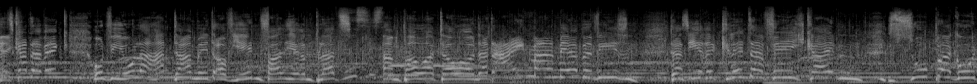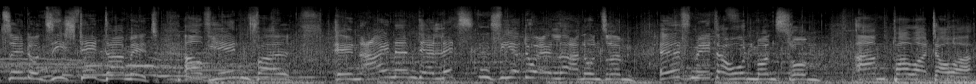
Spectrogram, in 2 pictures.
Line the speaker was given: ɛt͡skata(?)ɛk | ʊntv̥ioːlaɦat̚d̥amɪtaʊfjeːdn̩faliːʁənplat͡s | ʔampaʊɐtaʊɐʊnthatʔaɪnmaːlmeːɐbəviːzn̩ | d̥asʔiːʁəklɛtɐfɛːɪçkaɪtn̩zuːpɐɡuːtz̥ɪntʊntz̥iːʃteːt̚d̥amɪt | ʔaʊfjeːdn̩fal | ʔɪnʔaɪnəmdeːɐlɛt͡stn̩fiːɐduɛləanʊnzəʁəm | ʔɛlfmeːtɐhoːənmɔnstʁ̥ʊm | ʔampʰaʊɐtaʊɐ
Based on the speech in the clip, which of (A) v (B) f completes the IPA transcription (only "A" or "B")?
A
